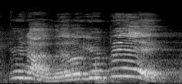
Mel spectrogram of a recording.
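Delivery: a hint of a taunting kid, rising high on big; teasing schoolyard jab, squeaking up at the end; lightly mocking playground voice. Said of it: "They come up and they say".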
